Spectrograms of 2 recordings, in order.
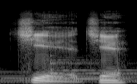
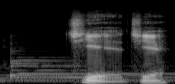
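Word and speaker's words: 姐姐: When you double that character, or any third tone character, the second one, in most cases, is gonna become a neutral tone. So this would be pronounced jie jie.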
